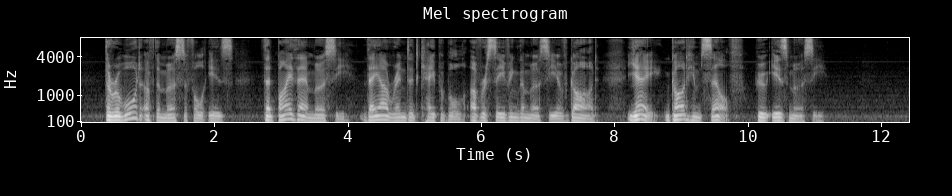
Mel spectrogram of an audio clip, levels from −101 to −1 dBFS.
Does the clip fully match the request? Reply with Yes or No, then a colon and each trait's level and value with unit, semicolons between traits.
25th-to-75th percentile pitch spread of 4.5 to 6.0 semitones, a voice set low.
Yes: wide, 5.4 semitones; low, 115 Hz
